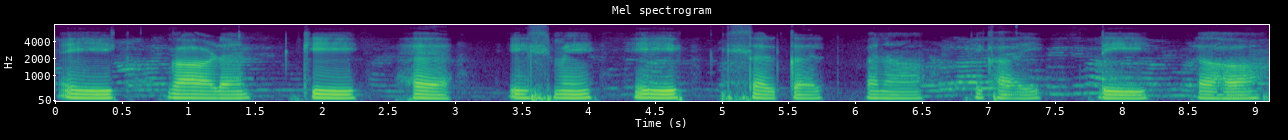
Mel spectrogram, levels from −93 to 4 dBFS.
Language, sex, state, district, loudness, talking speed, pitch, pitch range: Hindi, female, Rajasthan, Jaipur, -19 LUFS, 80 wpm, 140 Hz, 130-170 Hz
